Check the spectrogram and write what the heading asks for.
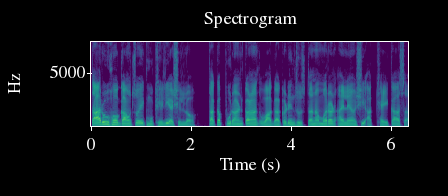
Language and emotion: Goan Konkani, neutral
